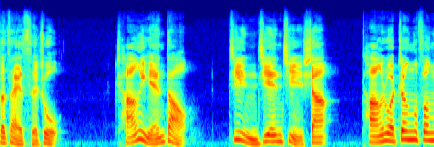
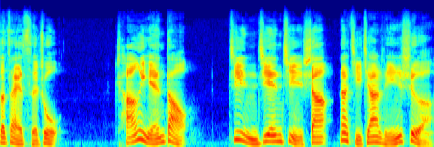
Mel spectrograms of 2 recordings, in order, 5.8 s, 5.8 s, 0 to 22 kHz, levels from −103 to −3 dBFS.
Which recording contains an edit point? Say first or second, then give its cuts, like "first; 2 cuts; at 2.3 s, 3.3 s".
second; 1 cut; at 4.4 s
